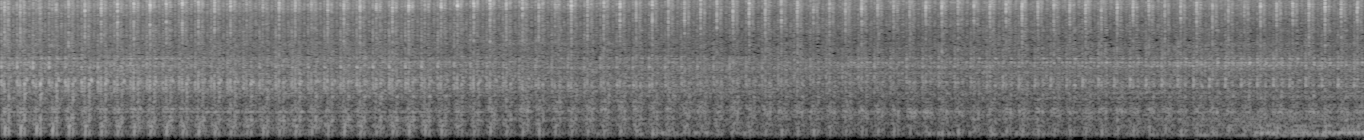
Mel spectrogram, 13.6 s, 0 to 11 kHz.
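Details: Kubota RD65DIS single-cylinder diesel after a service with the cylinder head refitted and timing set, fitted with an RD85 pusher: loud, steady, even chugging at a constant pace with no misses or knocks; running healthy, with a dry exhaust.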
